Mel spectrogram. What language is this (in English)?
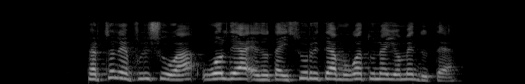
Basque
